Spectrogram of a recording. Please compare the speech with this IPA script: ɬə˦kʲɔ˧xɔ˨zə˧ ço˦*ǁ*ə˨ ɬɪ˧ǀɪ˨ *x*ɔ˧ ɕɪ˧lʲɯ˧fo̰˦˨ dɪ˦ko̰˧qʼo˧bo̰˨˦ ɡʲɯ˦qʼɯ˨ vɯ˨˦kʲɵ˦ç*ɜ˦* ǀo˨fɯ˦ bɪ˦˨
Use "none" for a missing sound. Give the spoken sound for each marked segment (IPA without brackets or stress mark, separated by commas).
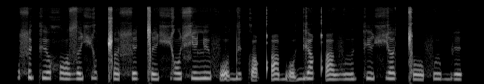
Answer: ǁ, ç, ɜ˦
